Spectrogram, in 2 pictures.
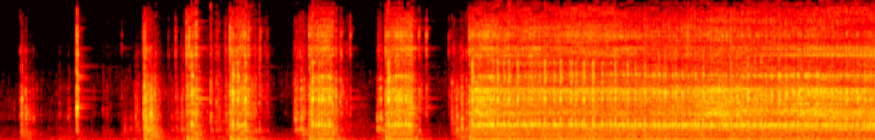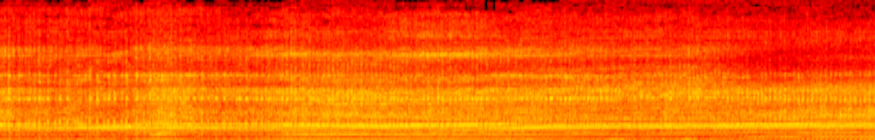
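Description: Traxxas Revo nitro RC truck engine warming up: several short cranking bursts, then the small engine catches and holds a loud, steady buzzing idle with slight revs and pitch changes, close by.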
